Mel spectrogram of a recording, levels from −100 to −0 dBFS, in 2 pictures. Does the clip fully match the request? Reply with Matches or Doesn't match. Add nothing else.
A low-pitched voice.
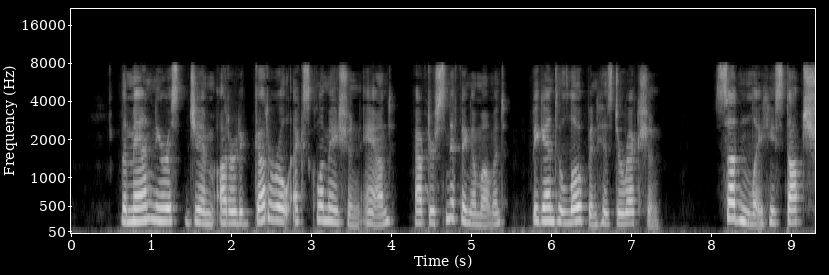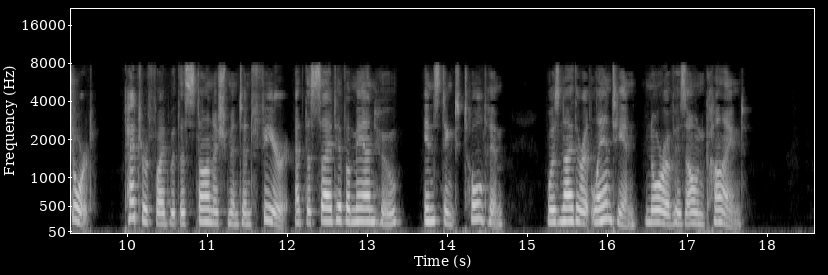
Doesn't match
